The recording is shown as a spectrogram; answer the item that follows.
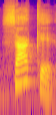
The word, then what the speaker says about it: saque: la u porque es la única manera para pronunciar bien el verbo sacar en subjuntivo y entonces para escribir saque saques a que saquemos saquéis saquen tengo que acordarme que lo tengo que escribir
